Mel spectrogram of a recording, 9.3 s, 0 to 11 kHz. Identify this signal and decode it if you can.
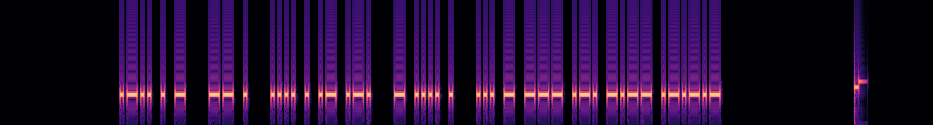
Morse code, heard as a keyed tone, about 34 wpm, 700 Hz. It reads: LET ME HEAR THE STORY.
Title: Sentences from Top 1000 Words - Review Part 1 - 35wpm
